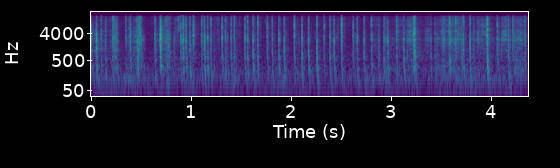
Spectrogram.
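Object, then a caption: Small gift box wrapped in glossy paper. Fingernails scratch and tap the glossy light-blue bulldog-print paper wrapping a small rectangular gift box, including its folded edges. About thirty quick, dry, crinkly taps and scrapes follow one another at a quiet level. The sound is bright and papery with almost no low end and no ringing after each hit.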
